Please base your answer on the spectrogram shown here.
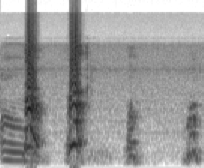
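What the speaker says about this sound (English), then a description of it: "That's the dog." A dog barks four times nearby, two loud sharp barks close together followed by two softer, shorter ones after pauses, with a brief spoken word between them.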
